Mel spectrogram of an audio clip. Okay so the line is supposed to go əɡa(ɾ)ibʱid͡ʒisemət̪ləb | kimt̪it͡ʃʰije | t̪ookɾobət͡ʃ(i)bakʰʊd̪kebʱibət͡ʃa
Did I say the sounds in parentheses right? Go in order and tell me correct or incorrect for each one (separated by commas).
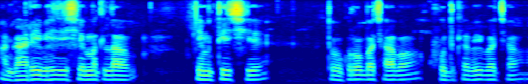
correct, incorrect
